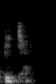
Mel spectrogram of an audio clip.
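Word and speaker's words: pichqa: kimsa chk piska sukta el pichka al cinco también puede ser picha Ya sucta seis kanchis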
